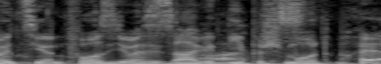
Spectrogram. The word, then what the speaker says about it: Depeche Mode: Guck mal, du sprichst auch richtig aus, ne? Ich schreibe Depeche Mode, Depeche Mode. – Habe ich richtig gesagt, oder? – Du hast richtig gesagt.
